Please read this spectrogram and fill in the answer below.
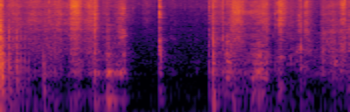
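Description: Cardboard box flaps being pulled open by hand: one sharp snap right at the start, then scattered rustling and clicking of cardboard.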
